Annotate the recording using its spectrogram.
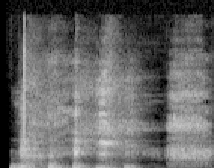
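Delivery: short high laugh. Real, not acted. Streamer amused by late-night confession, high laugh. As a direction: burst into a high little laugh.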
